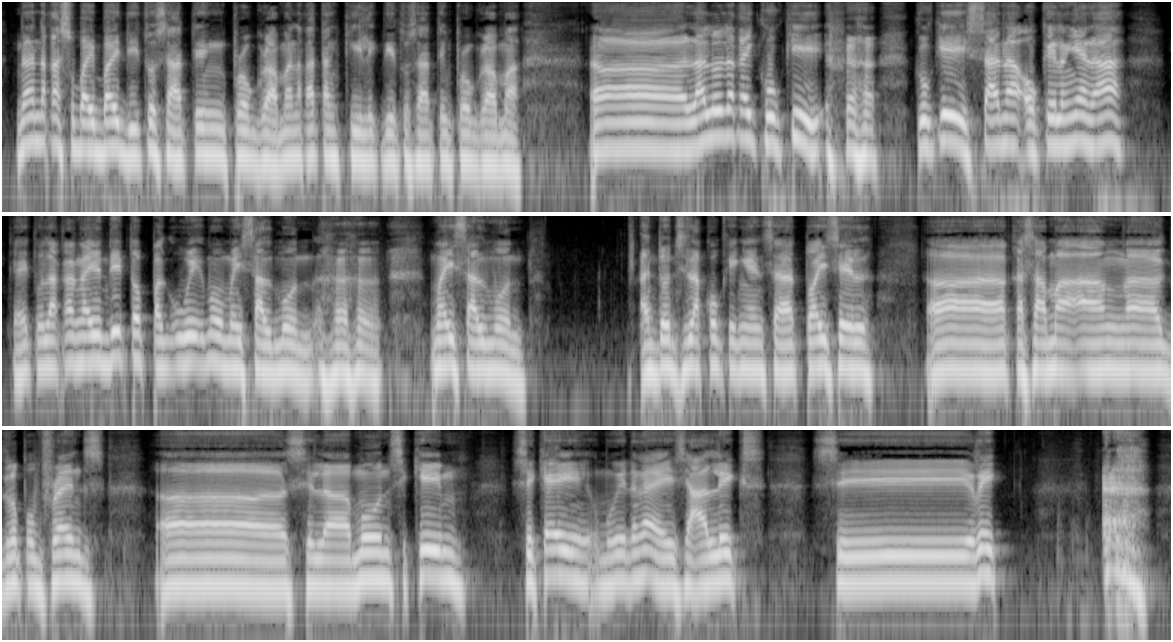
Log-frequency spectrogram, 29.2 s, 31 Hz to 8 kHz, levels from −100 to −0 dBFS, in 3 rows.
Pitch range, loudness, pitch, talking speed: 130-160 Hz, -19 LUFS, 140 Hz, 125 wpm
